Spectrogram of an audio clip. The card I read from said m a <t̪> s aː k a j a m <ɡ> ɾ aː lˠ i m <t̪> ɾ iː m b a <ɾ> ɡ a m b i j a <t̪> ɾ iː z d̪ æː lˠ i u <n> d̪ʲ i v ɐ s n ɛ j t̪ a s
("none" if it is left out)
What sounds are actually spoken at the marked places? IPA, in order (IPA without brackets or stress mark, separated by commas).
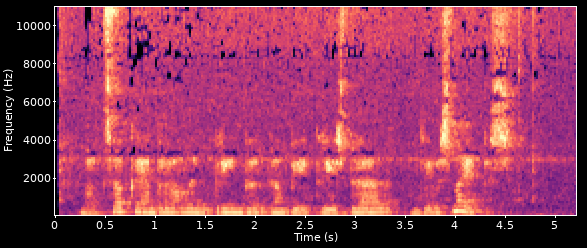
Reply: t̪, b, d̪, ɾ, t̪, n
